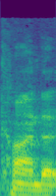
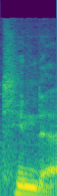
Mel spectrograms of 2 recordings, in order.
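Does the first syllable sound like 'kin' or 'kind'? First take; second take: kind; kin. First: The first syllable sounds like 'kind'. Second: The first syllable sounds like 'kin'. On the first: More kind. "should we be more kind, increasingly kind" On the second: Children. "as in children"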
